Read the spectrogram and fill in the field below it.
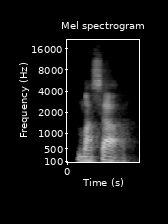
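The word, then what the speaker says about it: Massah: he called the place masa and Mareeba I'm pretty sure you didn't say it like it's Spanish masa masa means tasting Mareeba means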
